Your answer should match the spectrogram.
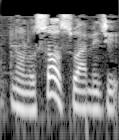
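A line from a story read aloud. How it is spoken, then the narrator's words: Plain. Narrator (Italian): lei rispose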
